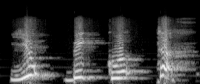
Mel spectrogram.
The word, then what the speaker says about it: ubiquitous: ये वर्ड है ubiquitous. इसको अ नहीं पढ़ना है, इसको यू ही पढ़ना है. तो इसके अंदर कितने सिलेबल्स हैं? इसके अंदर 4 सिलेबल्स हैं हमारे पास.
